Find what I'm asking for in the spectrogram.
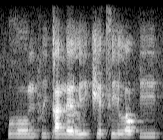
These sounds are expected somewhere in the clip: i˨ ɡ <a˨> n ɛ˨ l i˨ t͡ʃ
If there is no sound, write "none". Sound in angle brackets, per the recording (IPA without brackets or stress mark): a˨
